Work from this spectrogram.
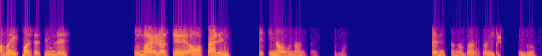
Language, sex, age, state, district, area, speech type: Nepali, female, 18-30, West Bengal, Kalimpong, rural, conversation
